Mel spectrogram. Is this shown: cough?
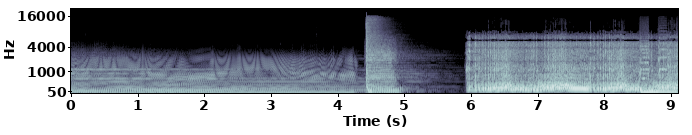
no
